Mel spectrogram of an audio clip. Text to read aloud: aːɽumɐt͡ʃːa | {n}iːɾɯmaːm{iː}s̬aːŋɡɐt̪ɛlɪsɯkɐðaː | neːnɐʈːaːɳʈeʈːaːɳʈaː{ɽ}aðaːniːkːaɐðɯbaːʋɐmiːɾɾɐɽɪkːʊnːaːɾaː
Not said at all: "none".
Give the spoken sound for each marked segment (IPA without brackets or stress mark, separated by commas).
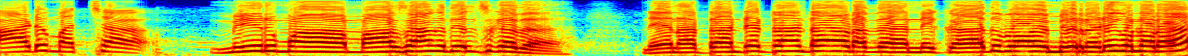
m, aː, ɽ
